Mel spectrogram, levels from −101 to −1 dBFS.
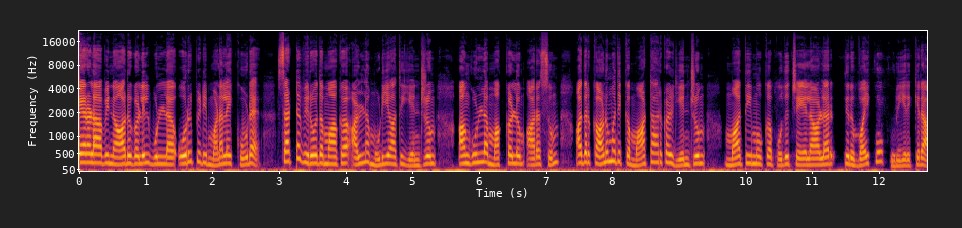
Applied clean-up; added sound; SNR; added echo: neural mask model Resemble Enhance denoiser.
